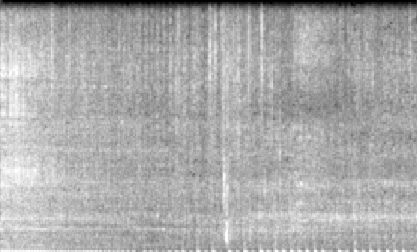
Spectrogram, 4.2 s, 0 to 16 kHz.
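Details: Honda CB150RR after fitting a new sprocket with glued hose pieces to damp chain noise: small engine revs and settles to an even idle pulse, no chain slap or rattle; quiet drive chain.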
